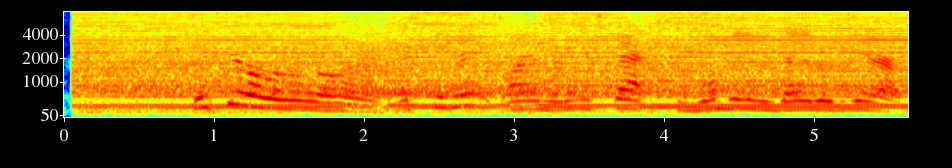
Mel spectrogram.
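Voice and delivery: loud, stretched announcer goal yell; goal call shout. Acted. Announcer shouting a goal call, loud and stretched. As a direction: roar the team name out.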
